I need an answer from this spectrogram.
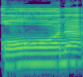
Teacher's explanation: یہاں قاف کو پورا ادا کرتے ہوئے کھینچ کر ادا کریں گے کیونکہ اس کے ساتھ الف مدہ ہے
